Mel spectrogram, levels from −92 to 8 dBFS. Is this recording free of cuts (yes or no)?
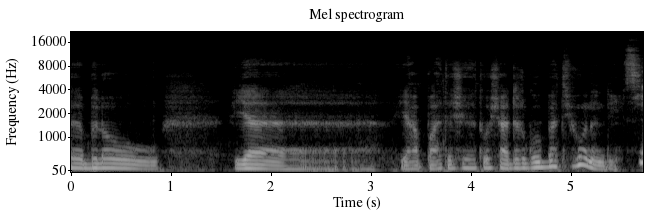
yes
